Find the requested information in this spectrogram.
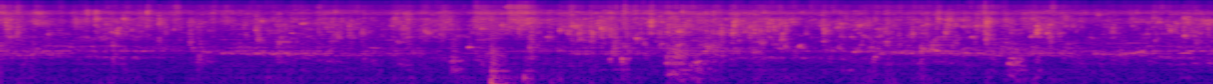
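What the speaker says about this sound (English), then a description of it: "you have to ensure that you're washing it really clean to remove all the sand" Pineapple peel is washed in water to rinse off sand, with steady splashing and running water throughout and a brief louder knock midway.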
